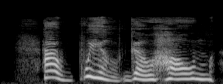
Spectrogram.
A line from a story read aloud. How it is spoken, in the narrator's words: she cried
